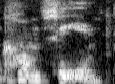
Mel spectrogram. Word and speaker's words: confit: Yes, the confit.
